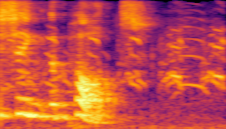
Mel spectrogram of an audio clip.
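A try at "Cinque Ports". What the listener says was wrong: Not sink, sank. C-I-N-Q-U-E. It means five in French. And it's ports, not pots.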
